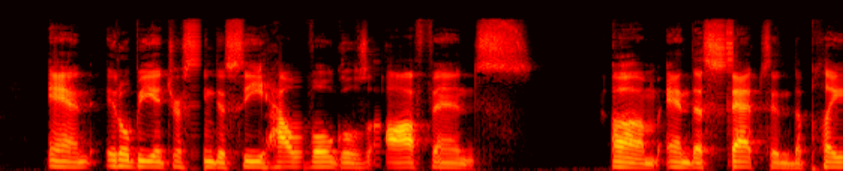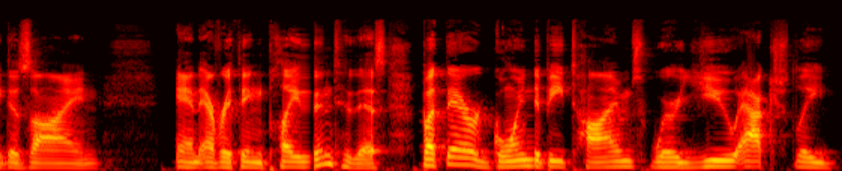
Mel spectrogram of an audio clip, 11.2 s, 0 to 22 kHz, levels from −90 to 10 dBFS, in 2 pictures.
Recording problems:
choppy; very; from 1.5 to 5.5 s and from 7.5 to 9 s; 7% of the speech affected

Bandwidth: 13.5 kHz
